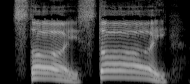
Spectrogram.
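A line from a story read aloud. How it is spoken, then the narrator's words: Deafening shout. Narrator (Russian): оглушительно крикнул человек с фонарем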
